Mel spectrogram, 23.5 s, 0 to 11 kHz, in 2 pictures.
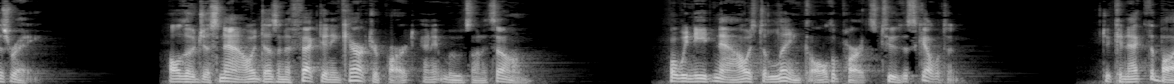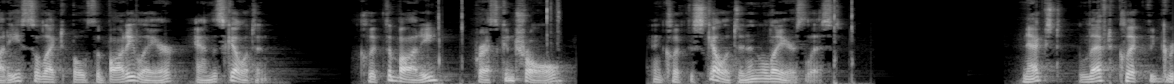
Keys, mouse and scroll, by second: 0.1 ctrl+scroll down 2, 1.7 click, 3.4 click, 4.3 click, 5.6 click, 6.6 click, 7.7 click, 13.4-14.2 ctrl+scroll up 2, 14.6-15.5 ctrl+middle drag, 15.9 click, 19.9 ctrl+click.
